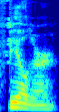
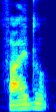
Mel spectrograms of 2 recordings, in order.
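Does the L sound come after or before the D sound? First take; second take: before; after. First: The L sound comes before the D sound. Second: The D sound comes before the L sound. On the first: The speaker calls it wrong. "It's not Fielder" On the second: The speaker calls it right. "It's File, Fiedler"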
